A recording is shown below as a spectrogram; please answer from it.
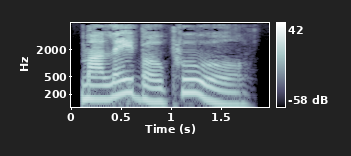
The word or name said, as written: Malebo Pool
